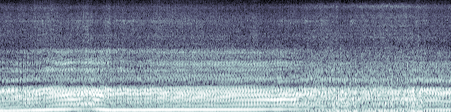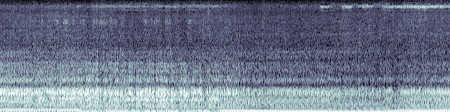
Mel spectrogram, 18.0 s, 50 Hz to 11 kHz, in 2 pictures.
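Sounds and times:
car engine and exhaust: 0.0 - 18.0.

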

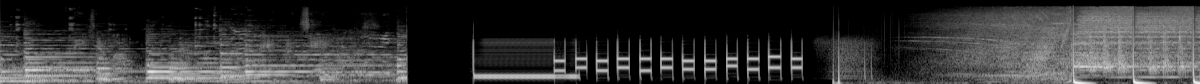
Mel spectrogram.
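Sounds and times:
music: 0.0 - 4.1, 10.5 - 12.0
rising whoosh: 8.5 - 11.9.

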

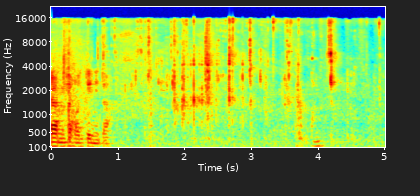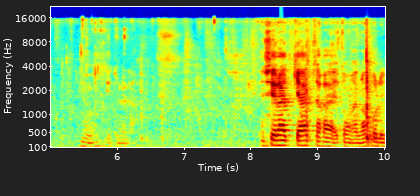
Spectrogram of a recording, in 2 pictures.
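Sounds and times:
crunchy chewing: 0.9 - 9.5.

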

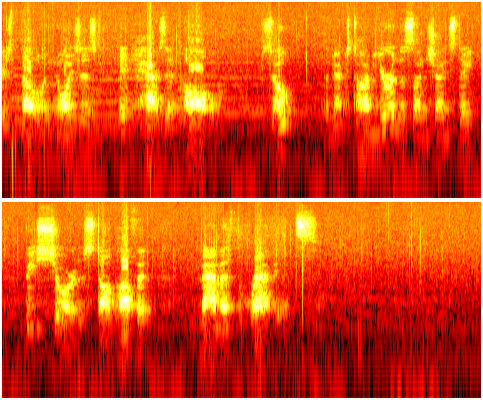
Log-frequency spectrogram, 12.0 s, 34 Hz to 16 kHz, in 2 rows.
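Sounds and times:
man narrating: 0.0 - 10.0
crackling hiss with clicks: 0.0 - 11.9
low steady hum: 0.0 - 11.9.

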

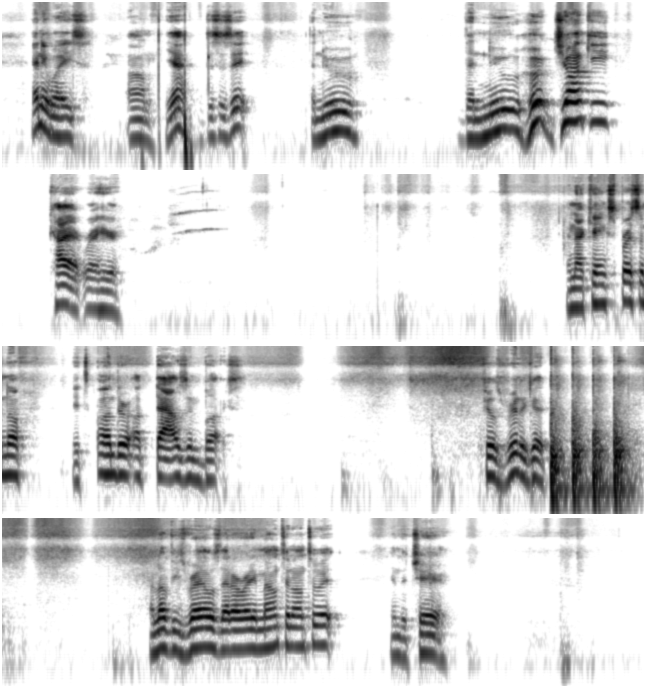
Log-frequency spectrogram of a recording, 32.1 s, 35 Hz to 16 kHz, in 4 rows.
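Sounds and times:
faint rubbing and handling noise: 0.4 - 5.7, 7.6 - 8.2, 10.9 - 11.8, 12.4 - 22.8, 23.9 - 32.0
faint rising squeak: 9.6 - 11.0.

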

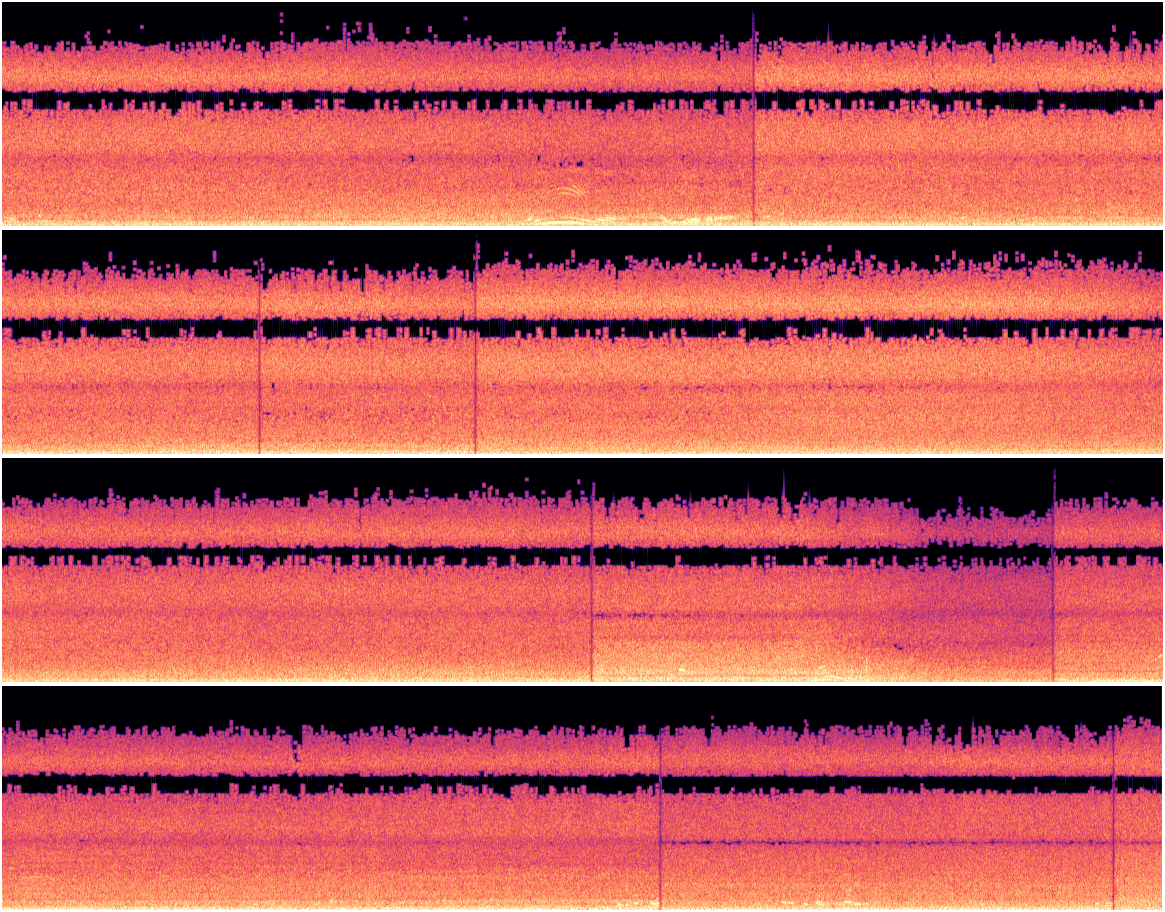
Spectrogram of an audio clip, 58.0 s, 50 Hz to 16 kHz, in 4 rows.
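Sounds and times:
waterfall and stream rushing: 0.0 - 58.0.

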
